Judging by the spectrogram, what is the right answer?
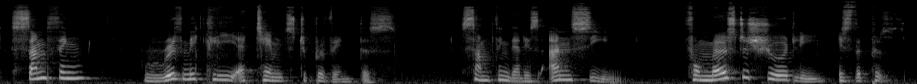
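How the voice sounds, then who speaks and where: A woman reading a book aloud as narrator, with expressive, deliberate emphasis. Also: on the low side. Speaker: audiobook reader for a study group.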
